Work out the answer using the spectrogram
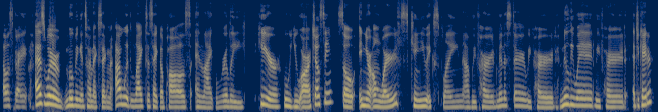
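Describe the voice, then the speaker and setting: A woman hosting a podcast, introducing segments in a measured way. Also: on the low side, dry recording, clean studio sound. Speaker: podcast host.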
